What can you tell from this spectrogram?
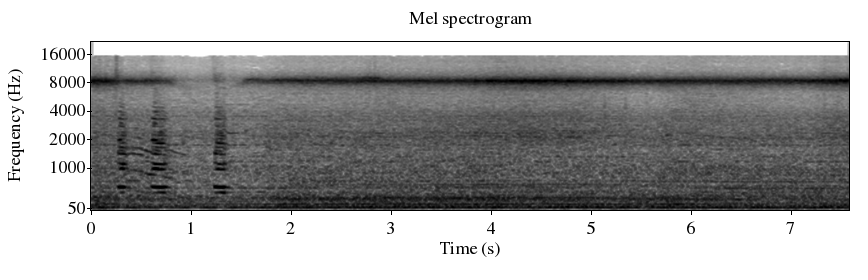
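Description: Three short horn toots in the first second and a half, then the steady drone of a medium bus's engine and tyres heard from inside its cabin.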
